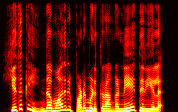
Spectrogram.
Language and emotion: Tamil, angry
